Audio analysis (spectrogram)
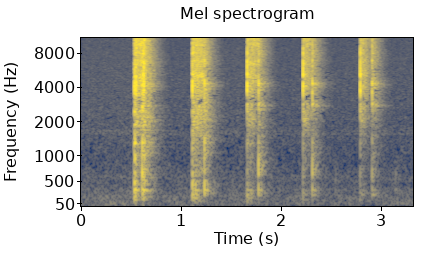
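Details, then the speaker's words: Mercedes 722.6 automatic transmission shift solenoid bench test on 20 psi improvised air supply: five sharp clicks, each with a brief hiss of released air, showing the solenoid holds pressure and vents normally when opened. "perfect so I could see that it was holding the pressure when it opened the air throughout on"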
